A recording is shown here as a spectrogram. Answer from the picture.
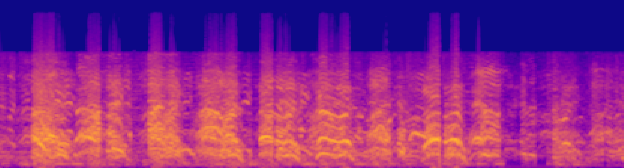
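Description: A crowd of men shouting and cheering together, loud and in repeated surges, with a brief lull about seven seconds in.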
